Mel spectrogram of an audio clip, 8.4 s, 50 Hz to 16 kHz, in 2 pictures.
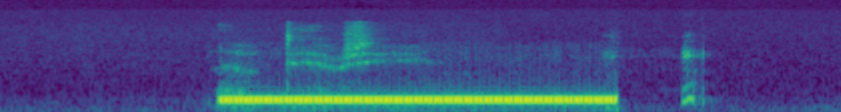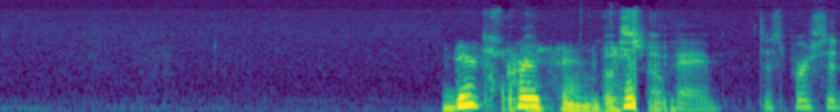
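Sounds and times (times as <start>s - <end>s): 
electronic ringback tone of an unanswered phone call: 1.2s - 3.1s
speech: 6.5s - 8.3s.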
